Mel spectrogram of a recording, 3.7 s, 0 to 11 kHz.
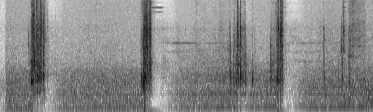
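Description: Suppressed rifle firing 7.62x39 supersonic ammunition through an Exigent Defense Overwatch suppressor, outdoors: five sharp, close reports at irregular intervals, the last three in quicker succession, with quiet gaps between and no talking.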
